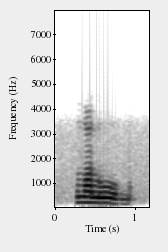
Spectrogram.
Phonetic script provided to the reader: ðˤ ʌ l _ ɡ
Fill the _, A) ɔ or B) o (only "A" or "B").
B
